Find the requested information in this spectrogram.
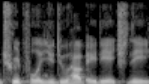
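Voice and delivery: usual speaking voice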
